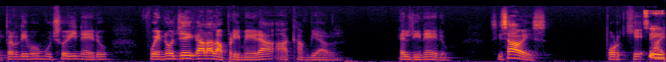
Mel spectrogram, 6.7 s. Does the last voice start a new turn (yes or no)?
no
